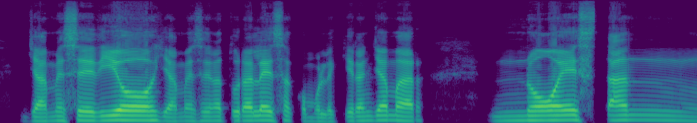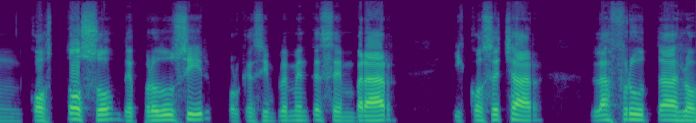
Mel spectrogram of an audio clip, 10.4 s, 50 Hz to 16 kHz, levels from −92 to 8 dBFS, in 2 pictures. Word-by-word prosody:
llámese 130 Hz, +3 st, -1 dB
Dios, 140 Hz, 0 st, +5 dB
llámese 120 Hz, +1 st, -6 dB
naturaleza, 130 Hz, +2 st, -1 dB
como 110 Hz, -1 st, -12 dB
le 105 Hz, -1 st, -10 dB
quieran 125 Hz, +3 st, -5 dB
llamar?, 135 Hz, -3 st, 0 dB, 0.5 s
no 135 Hz, +3 st, +2 dB
es 145 Hz, -1 st, +1 dB
tan 140 Hz, -5 st, -5 dB
costoso 150 Hz, +4 st, +1 dB
de 125 Hz, -5 st, -7 dB
producir, 150 Hz, +5 st, +1 dB
porque 115 Hz, +1 st, -11 dB
simplemente 135 Hz, +3 st, -6 dB
sembrar 135 Hz, +3 st, +3 dB, 0.4 s
y 125 Hz, -, -14 dB
cosechar 140 Hz, +1 st, +1 dB, 0.4 s
las 145 Hz, +2 st, -1 dB
frutas, 145 Hz, -3 st, +1 dB
los 125 Hz, -2 st, +1 dB
135 Hz, 125 wpm, -21 LUFS, 125-140 Hz, 0.5 s, Dios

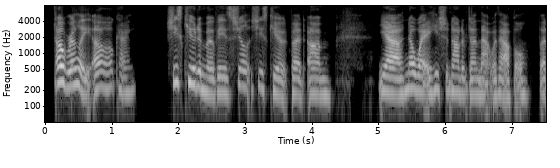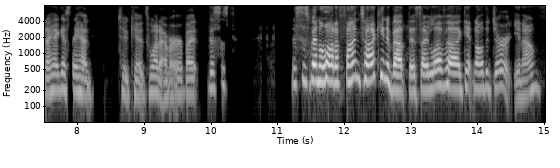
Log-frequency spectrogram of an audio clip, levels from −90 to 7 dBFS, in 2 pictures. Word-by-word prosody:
Oh, 285 Hz, +1 st, +8 dB
really? 240 Hz, +3 st, -2 dB
Oh, 215 Hz, +2 st, -3 dB
okay. 190 Hz, -4 st, -13 dB, 0.5 s
She's 285 Hz, -1 st, -6 dB
cute 260 Hz, -4 st, -3 dB
in 215 Hz, -4 st, -3 dB
movies. 170 Hz, 0 st, -7 dB
She'll 235 Hz, -3 st, -8 dB
she's 215 Hz, +1 st, -12 dB
cute. 170 Hz, -5 st, -8 dB
But, 170 Hz, -2 st, -7 dB
um, 165 Hz, -2 st, -6 dB, 0.7 s
yeah, 175 Hz, -3 st, +2 dB
no 210 Hz, +1 st, -1 dB
way. 190 Hz, -3 st, -2 dB
He 205 Hz, +4 st, -8 dB
should 190 Hz, -, -12 dB
not 180 Hz, -1 st, -5 dB
have 175 Hz, -, -10 dB
done 165 Hz, 0 st, -8 dB
that 160 Hz, -, -6 dB
with 160 Hz, +2 st, -10 dB
Apple. 160 Hz, 0 st, -7 dB
But 170 Hz, -, -5 dB
I 185 Hz, +3 st, -2 dB
I 195 Hz, -, -3 dB
guess 205 Hz, -2 st, -5 dB
they 190 Hz, -1 st, -3 dB
had 165 Hz, -3 st, -4 dB, 0.4 s
2 180 Hz, -, -10 dB
kids, 170 Hz, +1 st, -10 dB
whatever, 170 Hz, -2 st, -5 dB
but 170 Hz, 0 st, -5 dB
this 215 Hz, -1 st, -7 dB
has 255 Hz, -3 st, -13 dB, 1.0 s
this 260 Hz, +2 st, -6 dB
has 290 Hz, -3 st, -3 dB
been 305 Hz, -1 st, +9 dB
a -, -, +9 dB
lot 295 Hz, -2 st, +9 dB
of 280 Hz, -, +3 dB
fun 315 Hz, +3 st, +4 dB
talking 325 Hz, +4 st, +5 dB
about 200 Hz, -8 st, +6 dB
this, 185 Hz, +1 st, -1 dB
I 195 Hz, -1 st, +4 dB
love, 240 Hz, +4 st, +3 dB
uh, 210 Hz, -3 st, +5 dB
getting 220 Hz, +1 st, -5 dB
all 210 Hz, 0 st, +1 dB
the 225 Hz, -, -8 dB
dirt, 215 Hz, +4 st, -5 dB
you 150 Hz, +1 st, -10 dB
know? 160 Hz, +8 st, -6 dB
195 Hz, 220 wpm, -21 LUFS, 170-235 Hz, 1.0 s, been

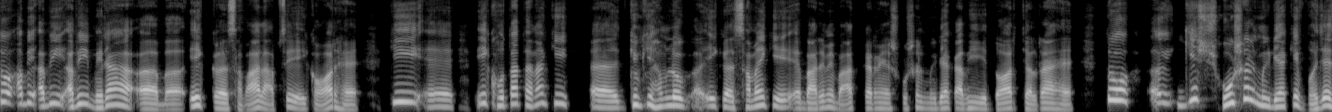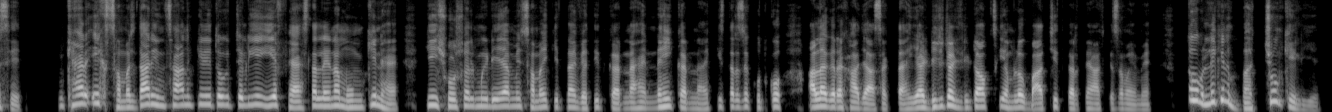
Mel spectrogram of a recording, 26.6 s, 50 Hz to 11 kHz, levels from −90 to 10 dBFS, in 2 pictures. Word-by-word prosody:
तो 275 Hz, -, +3 dB
अभी 235 Hz, +2 st, -1 dB
अभी 225 Hz, +5 st, 0 dB
अभी 225 Hz, +1 st, 0 dB
मेरा 195 Hz, +7 st, +2 dB
अ, 120 Hz, -1 st, +3 dB
ब 110 Hz, 0 st, 0 dB
एक 190 Hz, -7 st, 0 dB
सवाल 115 Hz, +7 st, +1 dB
आपसे 130 Hz, +7 st, -3 dB
एक 115 Hz, -, -7 dB
और 155 Hz, -, +2 dB
है 105 Hz, -7 st, -2 dB, 0.3 s
कि 270 Hz, 0 st, +2 dB
अ, -, -, -9 dB, 0.5 s
एक 240 Hz, -, -2 dB
होता 185 Hz, +5 st, +2 dB
था 185 Hz, -, +2 dB
ना 225 Hz, +6 st, -1 dB
कि 235 Hz, 0 st, -4 dB
अ, 215 Hz, -, -7 dB, 0.3 s
क्योंकि 145 Hz, +8 st, +1 dB
हम 170 Hz, +1 st, -1 dB
लोग 185 Hz, -5 st, +2 dB
एक 175 Hz, -2 st, -1 dB
समय 170 Hz, +7 st, +1 dB
के 165 Hz, -7 st, -2 dB
बारे 125 Hz, +2 st, +1 dB
में 150 Hz, -1 st, -3 dB
बात 130 Hz, -, -2 dB
कर 130 Hz, -1 st, -1 dB
रहे 130 Hz, 0 st, -5 dB
हैं, 120 Hz, -, -4 dB
सोशल 125 Hz, +4 st, -9 dB
मीडिया 130 Hz, +3 st, -2 dB
का -, -, +3 dB
भी 130 Hz, +1 st, -5 dB
ये 120 Hz, -, -1 dB
दौर 125 Hz, +3 st, +2 dB
चल 105 Hz, -, -1 dB
रहा 125 Hz, -1 st, +2 dB
है, 105 Hz, -2 st, -3 dB, 0.3 s
तो 315 Hz, -1 st, +7 dB, 0.3 s
अ, 285 Hz, -, 0 dB, 0.3 s
ये 330 Hz, -, +5 dB
सोशल 255 Hz, -, +3 dB
मीडिया 170 Hz, -1 st, +2 dB
के 205 Hz, -, +2 dB
वज़ह 120 Hz, +12 st, +3 dB
से 110 Hz, -, -3 dB, 0.5 s
ख़ैर 225 Hz, +3 st, +4 dB
एक 240 Hz, -2 st, 0 dB
समझदार 155 Hz, +8 st, +3 dB
इंसान 195 Hz, 0 st, 0 dB
के 205 Hz, +2 st, -8 dB
लिए 215 Hz, 0 st, -1 dB
तो 210 Hz, -1 st, +1 dB
चलिए 195 Hz, +2 st, 0 dB
ये 200 Hz, 0 st, +3 dB
फैसला 145 Hz, -2 st, +1 dB
लेना 175 Hz, +1 st, +3 dB
मुमकिन 150 Hz, +5 st, -1 dB
है 110 Hz, -7 st, -2 dB, 0.3 s
कि 200 Hz, 0 st, +1 dB
सोशल 175 Hz, 0 st, 0 dB
मीडिया 170 Hz, 0 st, +2 dB
में 175 Hz, 0 st, -4 dB
समय 155 Hz, -2 st, -1 dB
कितना 155 Hz, 0 st, -3 dB
व्यतीत 140 Hz, +2 st, -4 dB
करना 125 Hz, +1 st, 0 dB
है, 135 Hz, -, -3 dB
नहीं 165 Hz, +3 st, +3 dB
करना 125 Hz, -4 st, -2 dB
है, 115 Hz, -, -6 dB
किस 165 Hz, -2 st, -12 dB
तरह 160 Hz, -, 0 dB
से 165 Hz, -, -3 dB
खुद 150 Hz, -1 st, -11 dB
को 160 Hz, -2 st, +1 dB, 0.3 s
अलग 160 Hz, +1 st, +7 dB
रखा 145 Hz, -2 st, +1 dB
जा 110 Hz, -, +4 dB
सकता 115 Hz, +2 st, -3 dB
है 115 Hz, -, -5 dB
या 145 Hz, +1 st, +6 dB
डिजिटल 165 Hz, +7 st, +3 dB
डिटॉक्स 160 Hz, +3 st, +2 dB
की 175 Hz, -, -4 dB
हम 150 Hz, -3 st, -1 dB
लोग 150 Hz, -3 st, +4 dB
बातचीत 155 Hz, +7 st, 0 dB
करते 125 Hz, 0 st, -3 dB
हैं 120 Hz, -, -2 dB
आज 115 Hz, -, -6 dB
के -, -, -13 dB
समय 115 Hz, -2 st, -7 dB
में, 105 Hz, 0 st, -11 dB, 0.4 s
तो 305 Hz, -3 st, +5 dB
लेकिन 270 Hz, +6 st, +2 dB
बच्चों 130 Hz, -, -1 dB
के 150 Hz, -, -2 dB
लिए 95 Hz, -5 st, -14 dB
155 Hz, 230 wpm, -23 LUFS, 130-195 Hz, 0.5 s, तो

